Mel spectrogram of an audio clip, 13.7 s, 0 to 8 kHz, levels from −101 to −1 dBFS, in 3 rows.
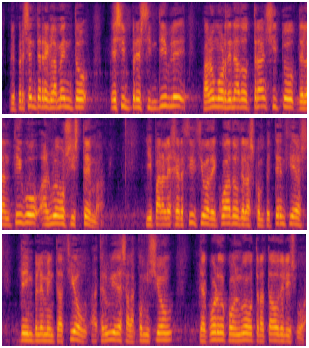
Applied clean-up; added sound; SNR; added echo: neural separator model SepFormer DNS4.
